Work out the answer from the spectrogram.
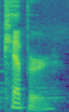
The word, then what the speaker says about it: Keppard: Freddie Keppard, the D is silent due to his French heritage, was the best trumpet player from New Orleans.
